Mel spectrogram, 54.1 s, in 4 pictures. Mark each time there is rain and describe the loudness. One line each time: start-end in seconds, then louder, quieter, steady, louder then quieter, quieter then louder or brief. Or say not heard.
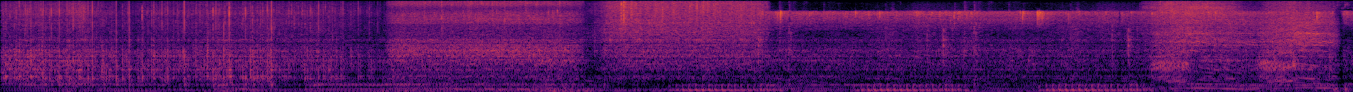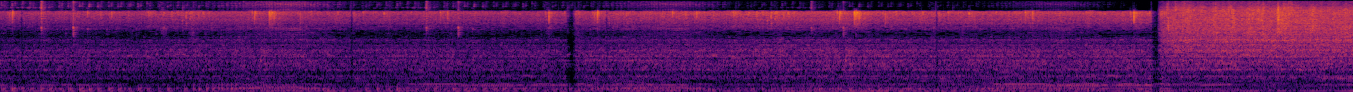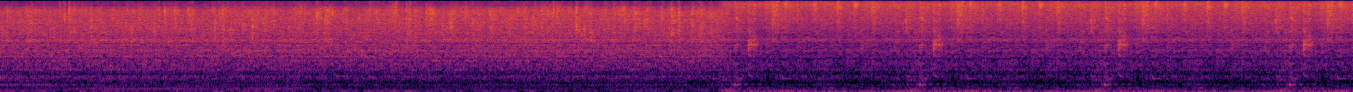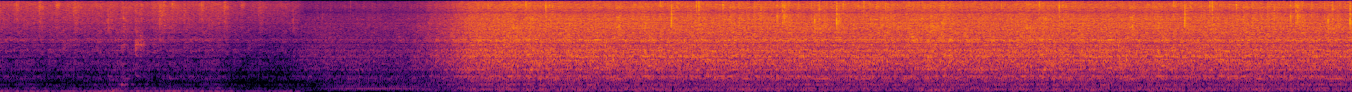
0.0-54.0 louder.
